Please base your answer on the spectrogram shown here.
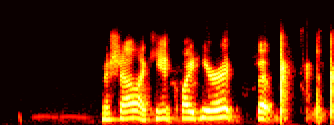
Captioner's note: clapping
